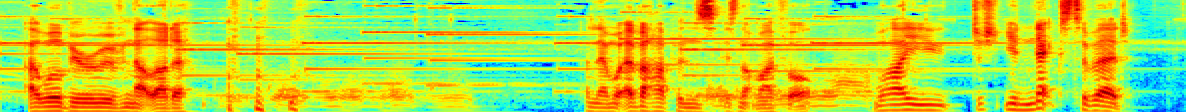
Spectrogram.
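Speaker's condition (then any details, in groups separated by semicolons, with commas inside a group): No condition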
